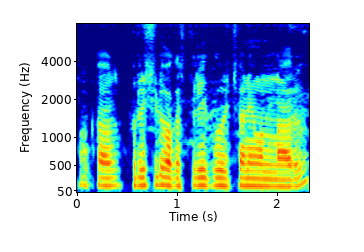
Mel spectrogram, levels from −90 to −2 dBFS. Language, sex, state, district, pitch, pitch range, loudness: Telugu, male, Telangana, Hyderabad, 140 Hz, 130-140 Hz, -18 LUFS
